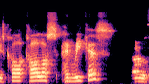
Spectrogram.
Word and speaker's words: Henriquez: Paul Simon, which is, I think it's the pronunciation is Carlos Henriquez. Carlos Enriquez, yes.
